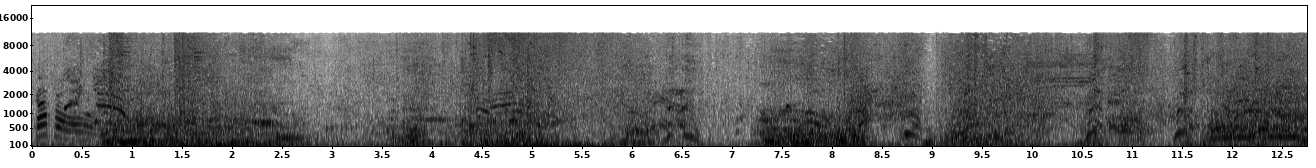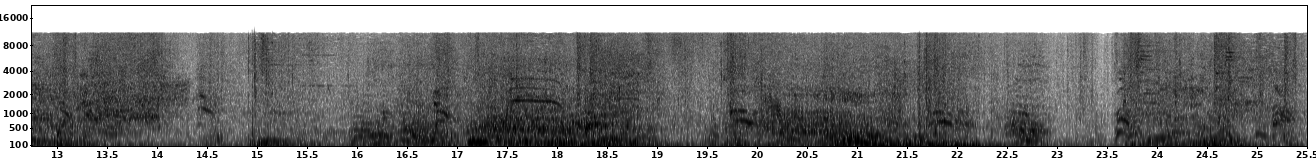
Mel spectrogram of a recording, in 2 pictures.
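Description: Weapons strike and smash against monsters in a noisy fight.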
